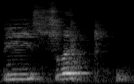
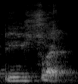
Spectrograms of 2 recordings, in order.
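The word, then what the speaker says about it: Tswett: Developed by scientist है टी स्वेट। आप टी को साइलेंट भी कर सकते हो, सिर्फ स्वेट बोल सकते हो, या फिर टी स्वेट भी बोल सकते हो।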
